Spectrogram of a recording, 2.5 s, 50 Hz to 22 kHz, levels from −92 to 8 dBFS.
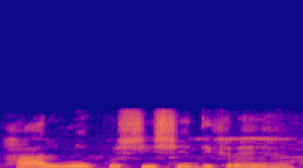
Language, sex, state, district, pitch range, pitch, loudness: Hindi, male, Uttar Pradesh, Varanasi, 160-190 Hz, 165 Hz, -23 LUFS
